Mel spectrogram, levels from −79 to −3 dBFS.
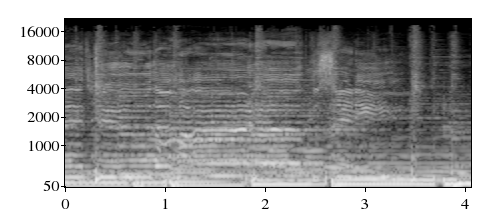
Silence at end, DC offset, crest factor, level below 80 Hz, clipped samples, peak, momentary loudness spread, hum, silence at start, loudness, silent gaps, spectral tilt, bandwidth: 0 s; under 0.1%; 12 dB; -22 dBFS; under 0.1%; 0 dBFS; 2 LU; none; 0 s; -13 LUFS; none; -5.5 dB/octave; 19 kHz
